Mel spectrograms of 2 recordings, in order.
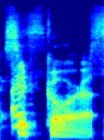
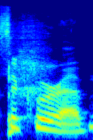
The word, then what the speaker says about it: Sakura: Is Naruto pronouncing Sakura wrong this whole time? – Oh, God. Oh. Is it Sakura Quest? It probably is. What did I just say? – Sakura. – Sakura. Perfect.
